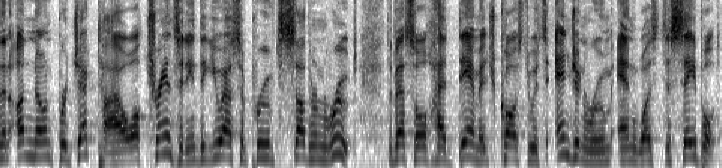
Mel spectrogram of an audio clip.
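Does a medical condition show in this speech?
No.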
